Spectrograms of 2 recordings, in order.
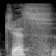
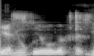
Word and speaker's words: Yes Yoga Festival: Und abschließend dann nochmal so das, äh, wie spricht sich's aus? Jazz oder Yes Festival? – Yes Yoga Festival.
